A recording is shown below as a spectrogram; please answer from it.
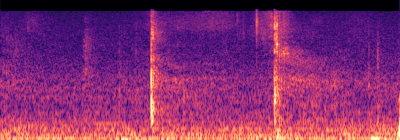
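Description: Two sharp clicks of tarot cards being handled, about two-thirds of a second apart, over a low steady hum.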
